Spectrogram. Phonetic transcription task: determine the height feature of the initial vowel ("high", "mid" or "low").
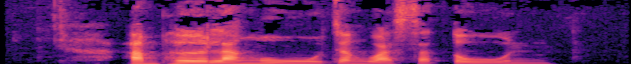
low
